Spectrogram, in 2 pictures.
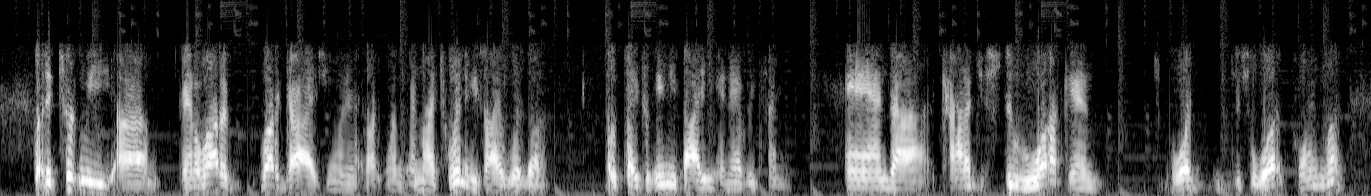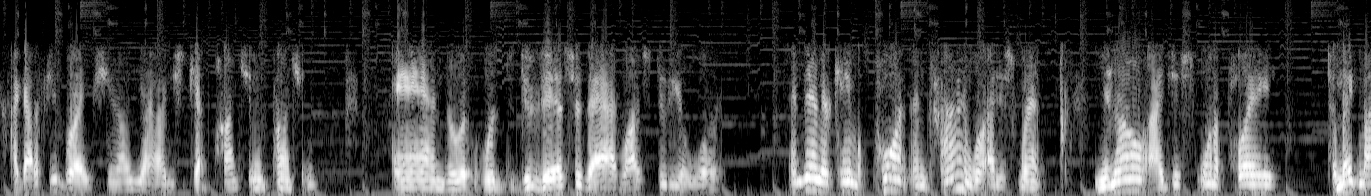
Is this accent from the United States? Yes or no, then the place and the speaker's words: yes; Deep South, United States; moved away as an adult; now in Los Angeles, United States; And I played in bands, and I'm from the South, the Deep South.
